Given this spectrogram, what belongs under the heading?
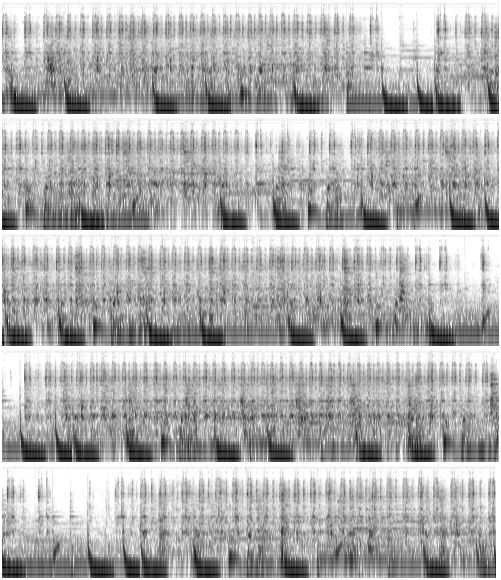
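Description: A sewing machine runs almost without pause as it stitches the double-folded bottom hem of an umbrella frock. The close, busy mechanical whir carries through with a few brief pauses and no talk.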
